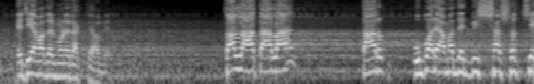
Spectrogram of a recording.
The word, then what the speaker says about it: আল্লাহ: বিশ্বাস আল্লাহর নাম আল্লাহ বলেন তো আল্লাহ নয় কিন্তু আল্লাহ হচ্ছে অশুদ্ধ শুদ্ধ হচ্ছে আল্লাহ বলার সময় মুখটা গোল হয়ে যাবে বলেনতো সবাই উচ্চারণ করেন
